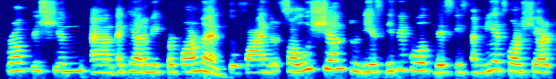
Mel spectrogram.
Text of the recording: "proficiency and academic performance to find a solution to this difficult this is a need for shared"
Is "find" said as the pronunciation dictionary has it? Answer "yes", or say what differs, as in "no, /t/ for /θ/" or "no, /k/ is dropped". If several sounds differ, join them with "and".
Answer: yes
